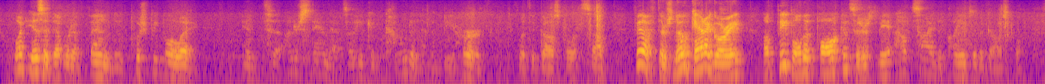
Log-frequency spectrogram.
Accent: United States; Not only am I a Navy guy, but I'm an American.

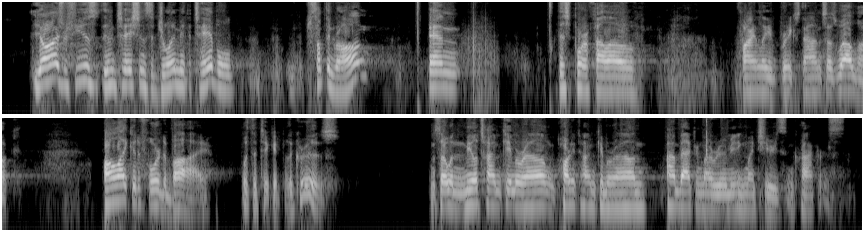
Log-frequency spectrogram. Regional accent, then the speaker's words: Jacksonville, Florida, United States; I grew up in Jacksonville, Florida. It's a country compared to Orlando.

